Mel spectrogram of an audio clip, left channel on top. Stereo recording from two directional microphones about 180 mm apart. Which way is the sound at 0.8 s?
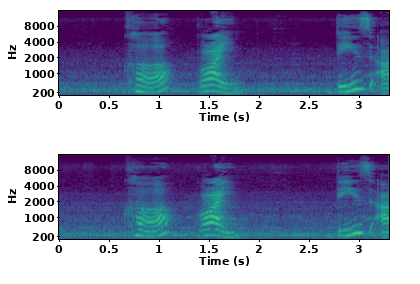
Centre (ahead or behind).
